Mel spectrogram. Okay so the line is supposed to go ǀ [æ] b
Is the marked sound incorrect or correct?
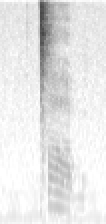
correct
